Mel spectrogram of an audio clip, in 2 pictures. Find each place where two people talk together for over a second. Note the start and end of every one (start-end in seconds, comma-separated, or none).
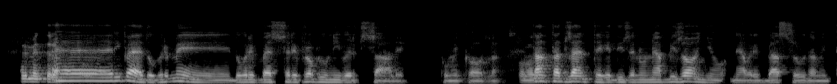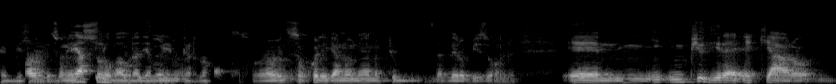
8.6-10.3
